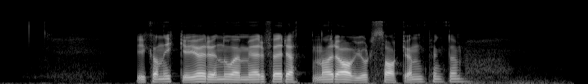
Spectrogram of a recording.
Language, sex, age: Norwegian, male, 26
